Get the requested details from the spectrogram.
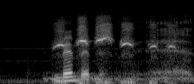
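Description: A person whistles through the lips in a quick run of about six short, bright notes, moving slightly up and down in pitch, with a low murmur of voice beneath.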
